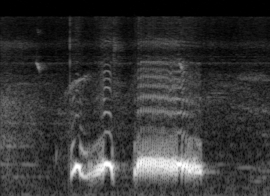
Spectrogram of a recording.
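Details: Spotted dove (tekukur) lure song used to prompt other doves to sing back: two loud low cooing notes, a short wavering coo then a longer steady one, in a quiet setting.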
